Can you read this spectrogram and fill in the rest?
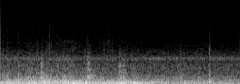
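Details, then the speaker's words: Toyota/Lexus driven over bumpy surfaces: dull low thumps from the rear over heavy road rumble; worn rear stabilizer (sway bar) link ball joint causing rear suspension clunk. "here's how to fix a rear suspension clunk by replacing the stabilizer linkage when driving over bumpy surfaces I can hear clunking noise coming from the rear"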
